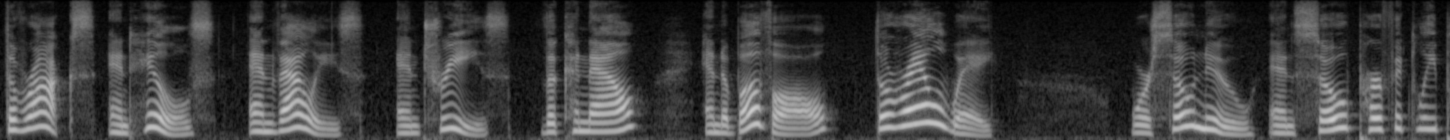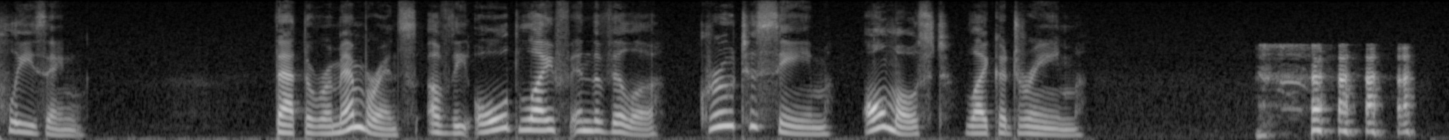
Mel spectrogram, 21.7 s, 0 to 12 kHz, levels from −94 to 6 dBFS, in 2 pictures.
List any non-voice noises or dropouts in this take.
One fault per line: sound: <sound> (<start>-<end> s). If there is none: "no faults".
sound: laugh (20.3-21.5 s)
